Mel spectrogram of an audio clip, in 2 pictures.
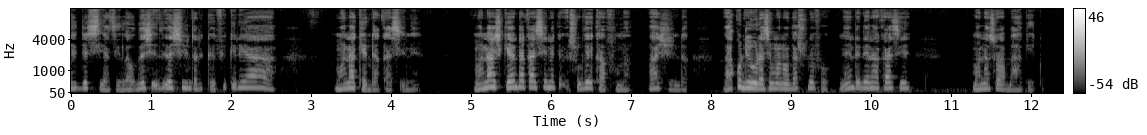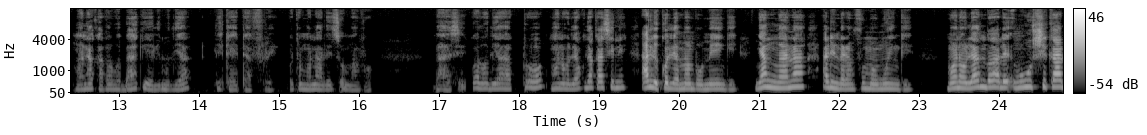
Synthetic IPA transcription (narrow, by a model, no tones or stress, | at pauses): ɛd͡ʒɛsiat͡silaulɛɛʃindaikɛfikiɾia | mwanakɛndakasḭni | mwanaʃi̥kɛɛndakasiniʃulɛikafuma | βaʃinda | βakundiuɾas̬imwanaulaʃulɛfɔmɛːndɛðɛnakasi | mwanaswabakikɔ | mwanakaβawɛbakiɛlimulialikaɛtafɾikwɔtɛmwanalisɔ̰mafɔ | basḭkwalɔliatɔmwanauliakulakasinialikɔlamambɔmɛŋɡi | ɲaŋŋanaːlindanaɱ̩fumɔmwiŋɡi | mwanaulianðɔalɛʃika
